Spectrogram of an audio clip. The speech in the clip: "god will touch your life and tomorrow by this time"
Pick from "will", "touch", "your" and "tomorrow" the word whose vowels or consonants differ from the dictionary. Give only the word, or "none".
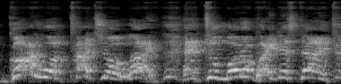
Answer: none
